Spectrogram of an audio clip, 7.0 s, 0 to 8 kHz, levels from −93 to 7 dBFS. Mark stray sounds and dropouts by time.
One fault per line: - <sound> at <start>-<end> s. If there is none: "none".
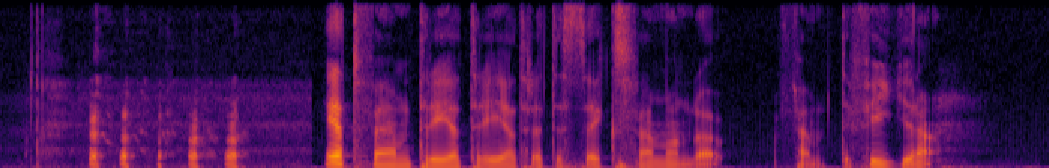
- laugh at 0.6-1.7 s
